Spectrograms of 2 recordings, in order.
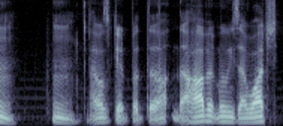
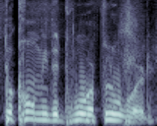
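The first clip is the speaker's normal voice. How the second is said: mock dwarf voice; 3 semitones higher, 5 dB louder than usual. Playing a dwarf.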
